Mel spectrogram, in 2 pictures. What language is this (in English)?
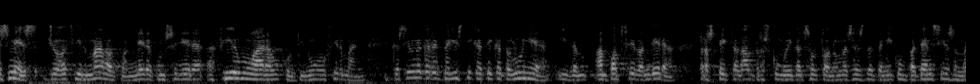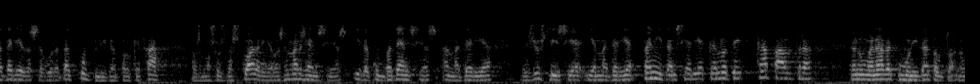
Catalan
